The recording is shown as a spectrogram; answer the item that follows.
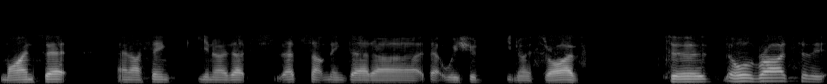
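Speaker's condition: No condition

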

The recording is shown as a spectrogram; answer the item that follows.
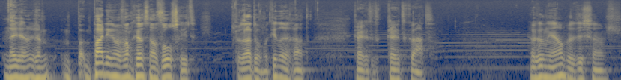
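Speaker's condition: Parkinson's disease; heading toward invalidity

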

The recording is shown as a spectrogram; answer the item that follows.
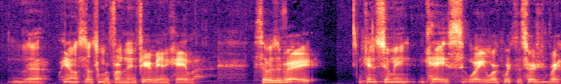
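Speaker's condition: Parkinson's disease; young-onset, LRRK2 hereditary, diagnosed at 38, right hand weakness, freezing, medication 5 years, deep brain stimulator; medication plus deep brain stimulation, adjustable if dyskinesias, daily exercise, Peloton bike

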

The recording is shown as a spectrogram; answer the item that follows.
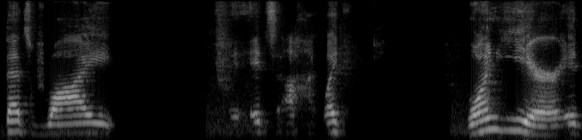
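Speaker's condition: Aphasia; aphasia caused by motorcycle wreck, now disabled

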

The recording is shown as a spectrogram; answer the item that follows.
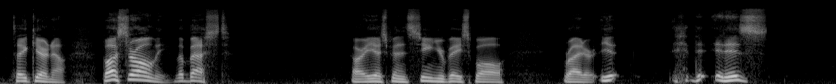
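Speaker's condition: No condition

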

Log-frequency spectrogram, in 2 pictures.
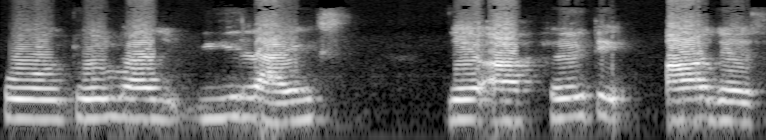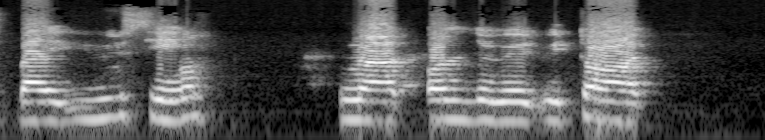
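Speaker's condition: Down syndrome; some speech difficulties due to condition

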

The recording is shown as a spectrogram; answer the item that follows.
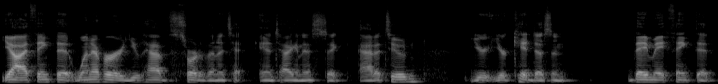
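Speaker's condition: No condition

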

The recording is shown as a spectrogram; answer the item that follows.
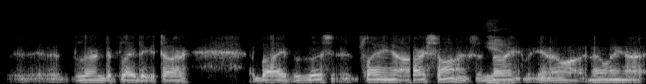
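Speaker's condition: Parkinson's; past cancer

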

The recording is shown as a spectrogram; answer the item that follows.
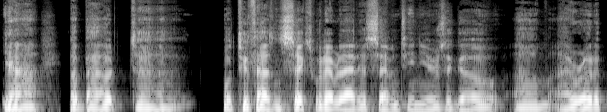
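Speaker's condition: No condition

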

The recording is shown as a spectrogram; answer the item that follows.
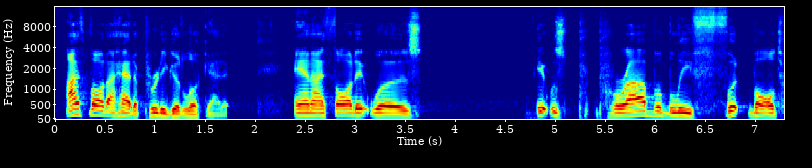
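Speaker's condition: No condition

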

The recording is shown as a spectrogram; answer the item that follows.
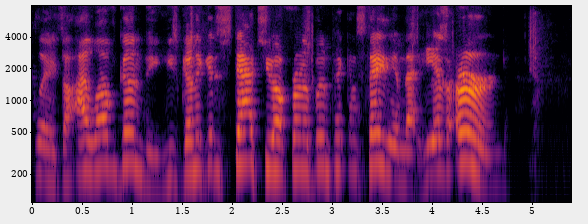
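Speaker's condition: No condition

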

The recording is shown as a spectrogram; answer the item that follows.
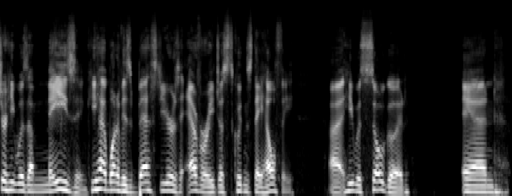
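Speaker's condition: No condition

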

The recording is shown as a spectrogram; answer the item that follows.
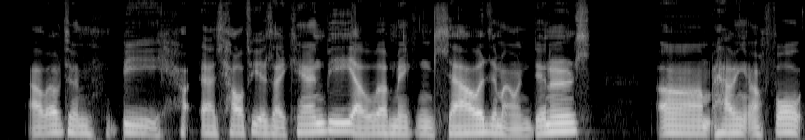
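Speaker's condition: Down syndrome

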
